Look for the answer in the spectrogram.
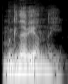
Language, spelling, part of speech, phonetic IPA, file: Russian, мгновенный, adjective, [mɡnɐˈvʲenːɨj], Ru-мгновенный.ogg
- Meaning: momentary, instantaneous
